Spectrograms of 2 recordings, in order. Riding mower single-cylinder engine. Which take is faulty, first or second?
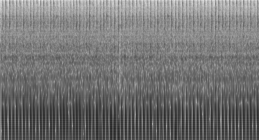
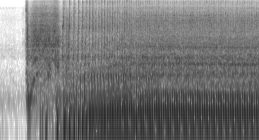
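first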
